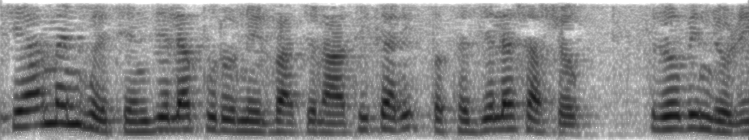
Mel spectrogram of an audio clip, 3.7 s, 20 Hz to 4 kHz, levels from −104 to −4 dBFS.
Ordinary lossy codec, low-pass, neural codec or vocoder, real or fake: AAC, 24 kbps; 3.6 kHz; none; real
